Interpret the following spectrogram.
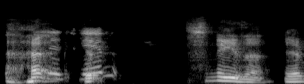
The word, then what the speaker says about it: Snethen: Snethen. It rhymes with he.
